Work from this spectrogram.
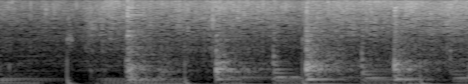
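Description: Onions and crushed garlic fry in a pan, a steady close sizzle broken by repeated scraping stirs about every half second, with no voices.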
